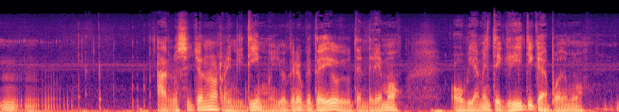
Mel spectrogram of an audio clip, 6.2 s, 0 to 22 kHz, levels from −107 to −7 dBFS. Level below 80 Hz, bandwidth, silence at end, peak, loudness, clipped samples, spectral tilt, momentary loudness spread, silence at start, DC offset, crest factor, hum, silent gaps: -30 dBFS; 13 kHz; 0 s; -4 dBFS; -21 LUFS; under 0.1%; -6 dB/octave; 20 LU; 0 s; under 0.1%; 18 dB; none; none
